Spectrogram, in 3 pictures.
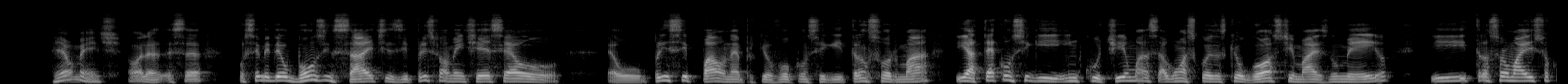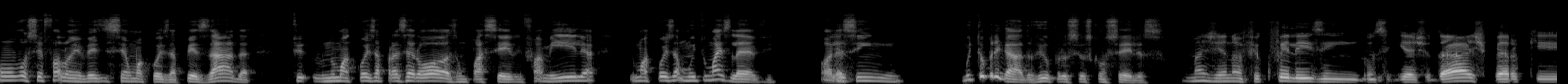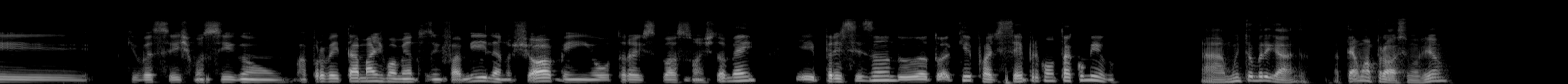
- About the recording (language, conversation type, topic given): Portuguese, advice, Como posso encontrar roupas que me sirvam bem e combinem comigo?
- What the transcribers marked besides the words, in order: in English: "insights"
